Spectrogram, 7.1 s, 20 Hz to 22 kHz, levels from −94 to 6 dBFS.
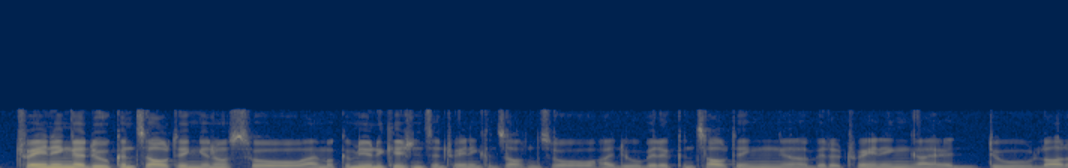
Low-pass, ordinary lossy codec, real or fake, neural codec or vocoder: none; none; real; none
